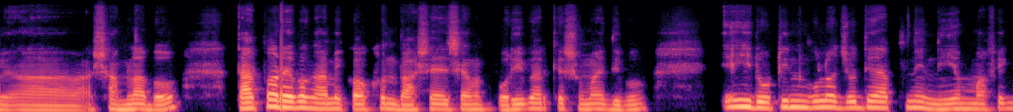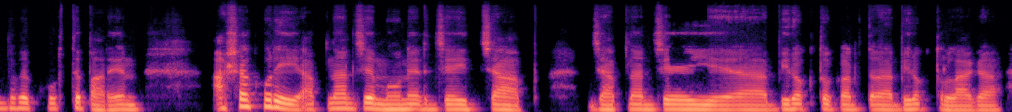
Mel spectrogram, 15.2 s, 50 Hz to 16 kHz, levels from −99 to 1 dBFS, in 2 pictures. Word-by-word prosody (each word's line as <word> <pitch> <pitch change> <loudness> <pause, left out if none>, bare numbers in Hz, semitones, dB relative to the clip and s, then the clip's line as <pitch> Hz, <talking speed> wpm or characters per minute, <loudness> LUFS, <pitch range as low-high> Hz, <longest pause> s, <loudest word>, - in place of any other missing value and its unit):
অ্যাঁ 105 -2 -3 0.2
সামলাবো। 120 -2 +1 0.6
তারপর 145 +6 +6
এবং 155 -1 +5
আমি 135 +1 +1
কখন 125 +3 -1
বাসায় 115 +3 -1
এসে 120 - -5
আমার 120 -1 -2
পরিবারকে 135 +4 0
সময় 125 +1 -1
দিব। 110 0 -2 0.8
এই 180 - +6
রুটিন 155 +3 +3
গুলো 165 +1 +4
যদি 155 +1 +1
আপনি 155 +2 -3 0.2
নিয়ম 130 +2 0
মাফিকভাবে 140 +3 -2
করতে 135 +2 -3
পারেন, 110 +2 -1 0.7
আশা 185 +6 +3
করি 170 -6 +5 0.2
আপনার 140 +4 -3
যে, 140 - +6
মনের 120 0 0
যেই 120 -1 +1 0.2
চাপ 110 -4 -1 0.5
যে, - - -6
আপনার 120 +1 -3
যেই 120 -1 +2
এই 115 - +2 0.3
অ্যাঁ 110 -1 -2
বিরক্তকর্তা, 120 -2 -3 0.2
বিরক্ত 120 0 -3 0.2
লাগা 105 +1 -3
120 Hz, 140 wpm, -22 LUFS, 115-140 Hz, 0.8 s, তারপর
